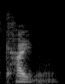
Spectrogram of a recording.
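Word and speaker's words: chitin: Kitan. Okay. A lot of people have a a pretty hard time pronouncing kiten when they just read it apparently. Um, but it is kitan though. Like c h i t i n. That's kitan.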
